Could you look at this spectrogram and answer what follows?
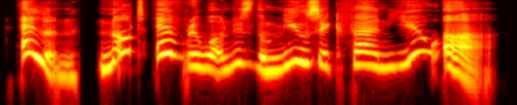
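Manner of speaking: very high-pitched, swooping, sing-song chiding. The Queen corrects Ellen at breakfast, chiding. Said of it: "the Queen chided her".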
